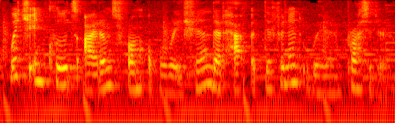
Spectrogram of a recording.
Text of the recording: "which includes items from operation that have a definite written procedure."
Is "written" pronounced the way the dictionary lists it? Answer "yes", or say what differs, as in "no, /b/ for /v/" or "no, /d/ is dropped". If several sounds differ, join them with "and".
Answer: no, /w/ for /ɹ/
